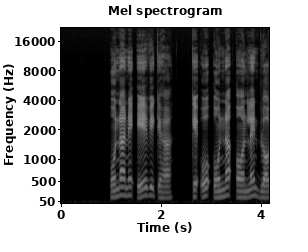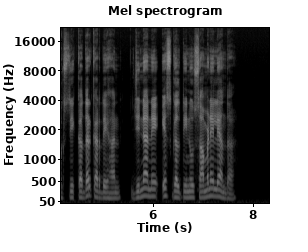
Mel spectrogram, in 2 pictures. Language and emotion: Punjabi, neutral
